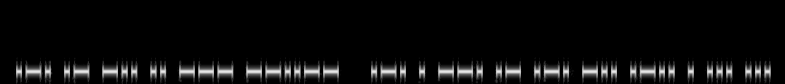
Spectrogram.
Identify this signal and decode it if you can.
Morse code, heard as a keyed tone, about 25 wpm, 600 Hz. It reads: RADIO, REGARDLESS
